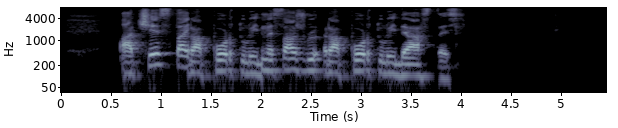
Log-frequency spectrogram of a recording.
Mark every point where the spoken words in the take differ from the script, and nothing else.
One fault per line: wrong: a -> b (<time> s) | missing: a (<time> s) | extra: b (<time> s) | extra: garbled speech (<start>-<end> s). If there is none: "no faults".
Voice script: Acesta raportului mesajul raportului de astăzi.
no faults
